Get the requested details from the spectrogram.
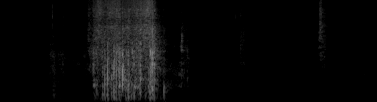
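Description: A tarot deck gets one quick riffle shuffle during a tarot reading, a dense crackling flutter of cards lasting about a second, followed by a few soft taps as the deck is squared up.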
